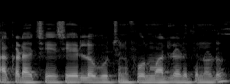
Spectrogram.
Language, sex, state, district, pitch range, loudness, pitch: Telugu, male, Andhra Pradesh, Anantapur, 95-100 Hz, -32 LUFS, 95 Hz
